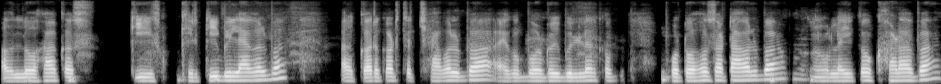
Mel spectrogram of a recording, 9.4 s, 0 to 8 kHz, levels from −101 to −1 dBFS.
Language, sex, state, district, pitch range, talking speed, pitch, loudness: Bhojpuri, male, Uttar Pradesh, Ghazipur, 125-150 Hz, 165 wpm, 135 Hz, -17 LUFS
